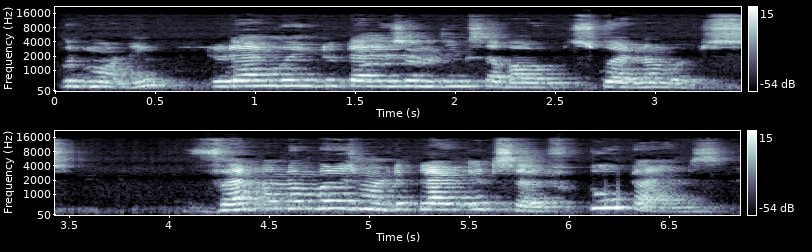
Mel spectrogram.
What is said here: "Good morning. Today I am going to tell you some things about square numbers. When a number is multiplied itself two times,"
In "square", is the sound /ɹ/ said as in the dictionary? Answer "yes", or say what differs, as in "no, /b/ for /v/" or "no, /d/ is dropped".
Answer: yes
